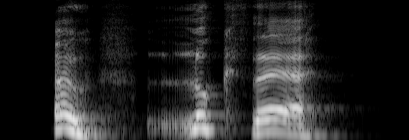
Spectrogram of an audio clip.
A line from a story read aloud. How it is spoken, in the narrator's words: she exclaimed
